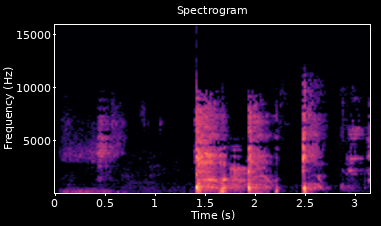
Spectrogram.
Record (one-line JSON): {"three_cough_length": "3.2 s", "three_cough_amplitude": 32768, "three_cough_signal_mean_std_ratio": 0.28, "survey_phase": "beta (2021-08-13 to 2022-03-07)", "age": "45-64", "gender": "Female", "wearing_mask": "No", "symptom_none": true, "smoker_status": "Current smoker (1 to 10 cigarettes per day)", "respiratory_condition_asthma": false, "respiratory_condition_other": false, "recruitment_source": "REACT", "submission_delay": "1 day", "covid_test_result": "Negative", "covid_test_method": "RT-qPCR", "influenza_a_test_result": "Negative", "influenza_b_test_result": "Negative"}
